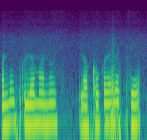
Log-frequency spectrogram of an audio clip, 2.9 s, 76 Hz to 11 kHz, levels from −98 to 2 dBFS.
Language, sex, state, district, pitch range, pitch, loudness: Bengali, male, West Bengal, Alipurduar, 135-145 Hz, 140 Hz, -14 LUFS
